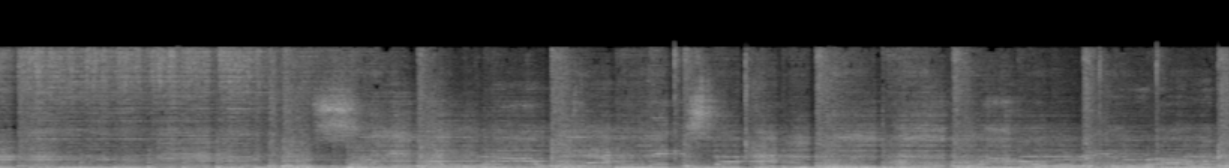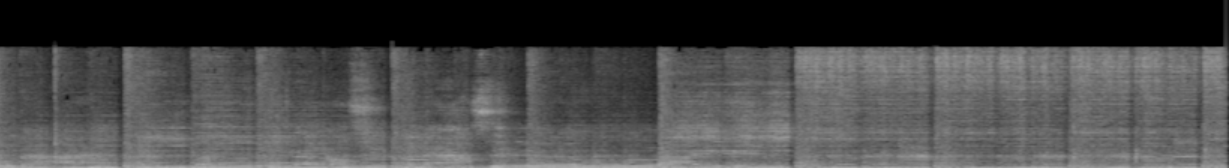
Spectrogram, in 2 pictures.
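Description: Live rock band playing electric guitars and a drum kit, with a singer's vocal over them, steady and loud throughout.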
